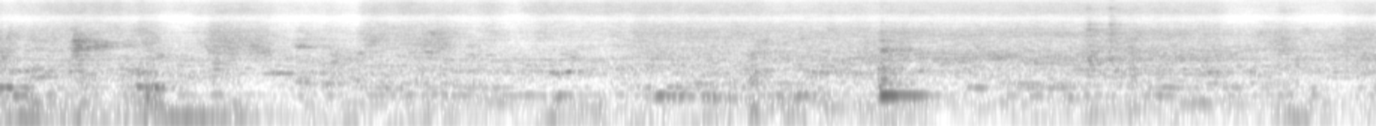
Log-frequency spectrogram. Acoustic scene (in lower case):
restroom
